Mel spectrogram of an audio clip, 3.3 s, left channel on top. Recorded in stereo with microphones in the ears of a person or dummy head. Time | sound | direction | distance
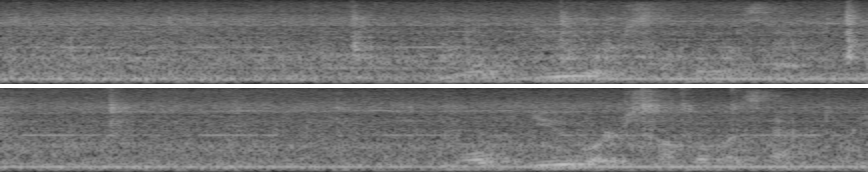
1.6 | a man speaking | 20° right (ahead or behind) | 0.8 m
